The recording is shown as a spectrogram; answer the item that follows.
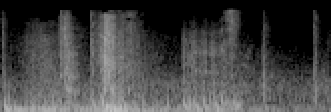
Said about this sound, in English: when you know you can keep pulling that trigger and get those shots. I love that gun.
